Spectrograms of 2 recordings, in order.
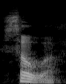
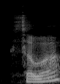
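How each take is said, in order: First: सव्वा with the v held double; doubled v. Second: सवा with a single light v; Hindi pronunciation. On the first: Teacher giving students the Marathi form, doubled v. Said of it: "खाली व की मात्रा दुगनी है". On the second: Teacher giving students the Hindi form, plain single v. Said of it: "खाली व की मात्रा". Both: Shown as a demonstration.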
